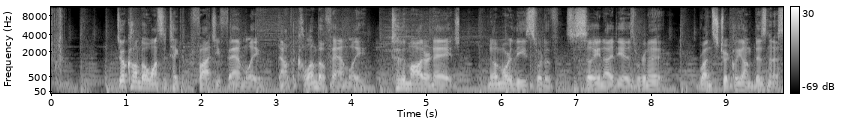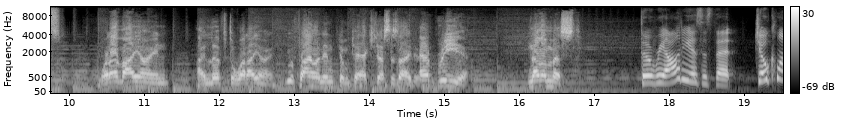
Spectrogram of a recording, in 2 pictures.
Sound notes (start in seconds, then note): none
